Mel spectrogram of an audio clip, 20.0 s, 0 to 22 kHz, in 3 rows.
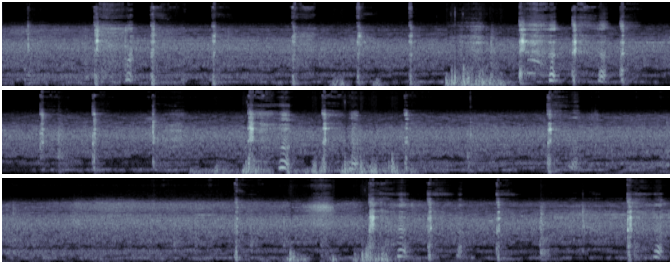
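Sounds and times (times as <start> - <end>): person coughing: 1.0 - 2.2, 2.9 - 6.4, 7.1 - 7.7, 9.2 - 10.8, 12.2 - 12.6, 16.5 - 18.4, 19.6 - 20.0
throat clearing: 1.0 - 2.2, 2.9 - 6.3, 9.2 - 10.8, 12.2 - 12.6, 17.0 - 18.4, 19.6 - 20.0.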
